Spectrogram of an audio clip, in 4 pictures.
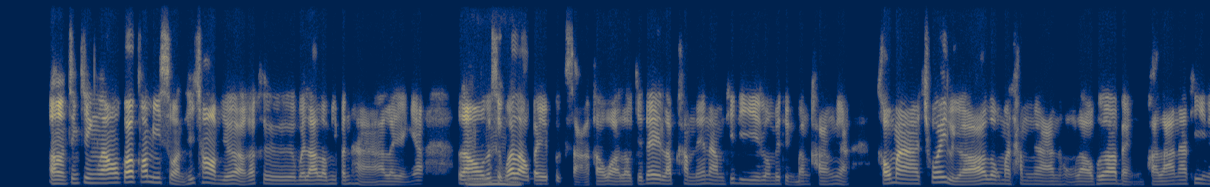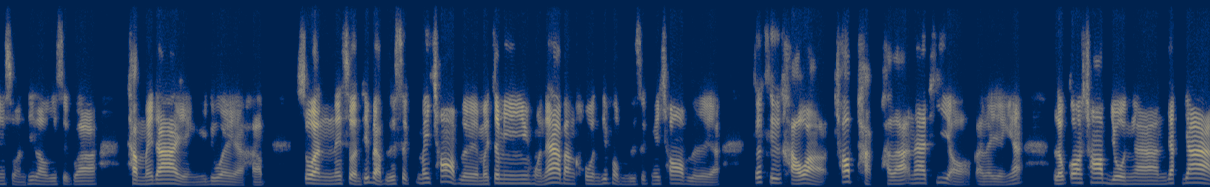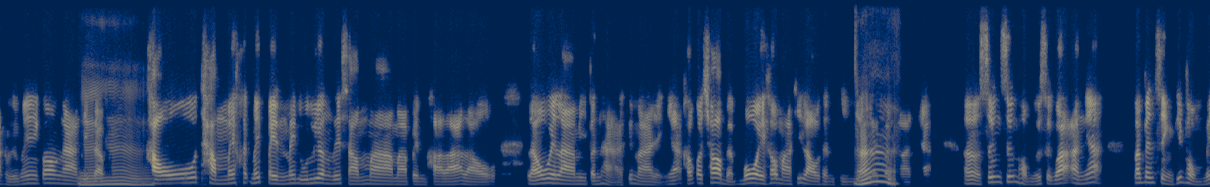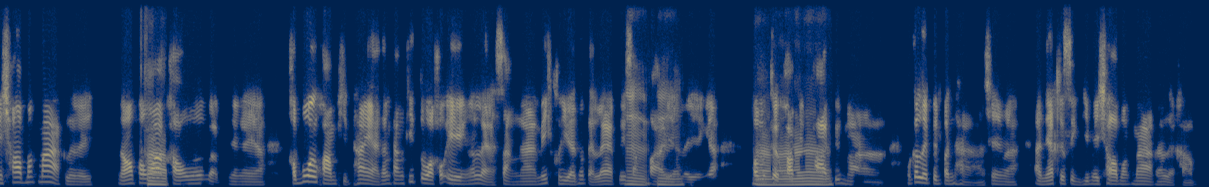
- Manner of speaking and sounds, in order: none
- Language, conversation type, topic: Thai, advice, เริ่มงานใหม่แล้วยังไม่มั่นใจในบทบาทและหน้าที่ ควรทำอย่างไรดี?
